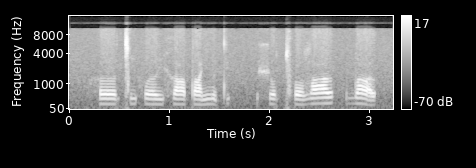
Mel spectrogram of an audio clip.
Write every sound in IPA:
h ɤː ǀ i f ɤː i̯ x ɤː tˤ i ɲ o tʲ | ʃ o ǀʰ u zˤ ɤː | dˤ ɤ

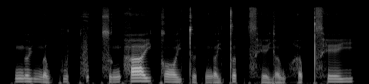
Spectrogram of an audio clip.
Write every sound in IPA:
n̪ ɵ˧ ɥ n̪ ɐ˨˩ w kʷ ɐ˧ t̚ f ʊ˥ k̚ s ʊ˨˥ ŋ h aː˥ j k ɔː˧ j t̪ ɵ˨ t̚ ŋ ɐ˨˧ j t̪ ɐ˥ t̚ t͡sʰ e˨˩ j ɐ˨˩ w h ɐ˨˥ p̚ t͡sʰ e˥ j

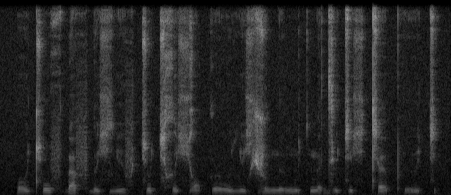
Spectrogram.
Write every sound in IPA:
o cʰ u f ɗ a f ɠ ɘ ç ʎ i f c u c x ɐ ç ɔ k ɹ u ʎ e ç ʐ u n ɨ ŋ o c n ɛ d j ɨ c ɘ ç cʰ ɛ pʰ ɨ c

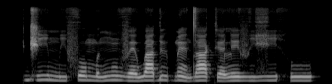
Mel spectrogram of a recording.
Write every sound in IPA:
d͡ʒ iː˦ m i˨ f o˧ m ə˨ ŋ ũ˧ v ɛ˨ w a˦ ɗ ɨ˦ ɓ ɛ̃˦˨ d aː˦ k ɛ˨ l e˦ v i˧ ɣ i˦ h u˧

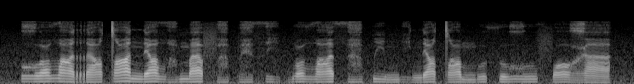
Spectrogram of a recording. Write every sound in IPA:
ɣ o˦˥ ðˤ a˦˨ r a˨˦ tˤ a˧˥˧ n ɛ˧˥˧ ðˤ i̤˨˦ m a˧˥˧ f a̤˨˦ p ɛ̤˨˦ θ i̤˦˨ ɓ u˧˥˧ ðˤ a˦˥ θ a̤˦˥ p i˦˨ m i̤˦˨ n ɛ˧˥˧ tˤ o˧˥˧ m u˧˥˧ θ u˦˥ ɣ u˦˥ f ɔ˧˥˧ ɣ a˦˨

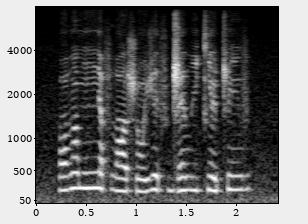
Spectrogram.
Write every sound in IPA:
ɵ˩˥ ðˤ ĩ˥ m nː e˥˩ f ðˤ i˩ ɐ̯ ʂ ɔ̃˩ ʒ e˥˩ f ɖ͡ʐ ɛ˩˥ β i˧ t͡ɕ ẽ˥˩ ʈ͡ʂ ĩ˥ v

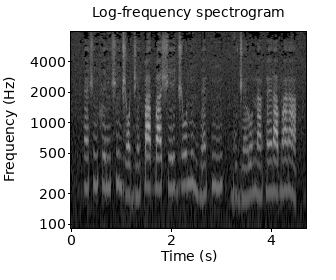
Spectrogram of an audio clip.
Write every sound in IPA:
ɛ̃˧ ʃ ĩ˧ f e˧ ɾ ĩ˧ ʃ ĩ˧ d͡ʒ ɔ˨ d͡ʒ ɛ̃˨˦ k͡p a˦ ɡ͡b a˦ ʃ e˦ d͡ʒ o˦ n ĩ˦˨ ɡ͡b ɛ̃˨˦ k ĩ˦ | ɡ u˨ d͡ʒ ɛ̃˨ l o˨˦ n ã˧ k͡p ɛ̃˦ ɾ a˧ b ã˦ ɾ ã˦˨

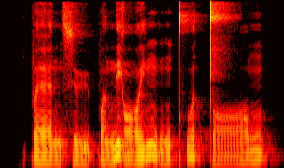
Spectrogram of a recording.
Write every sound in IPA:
p ɛː˨ n s yː˨˩ p ɐ˨˥ n j ɔː˨˥ j ŋ ɪ˨˥ ŋ kʷʰ ɐ˥ t̚ t̪ ɔː˨˥ m

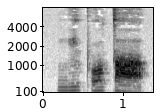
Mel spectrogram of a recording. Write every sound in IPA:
ŋ i lʲ pʼ o lˠ t a

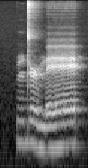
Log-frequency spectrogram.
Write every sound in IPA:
n d ə˞ m ɛː

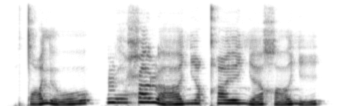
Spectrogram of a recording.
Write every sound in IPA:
tˤ ɛ˨˥ lʲ oː˨˥ | ɭ ɛ̤˥ ħ a˥ ɭ aː˨˥ ʎ i˥ qʰ eː˥ ʎ ɛ˨˥ χ ʌː˨˥ ʎ i˨˥

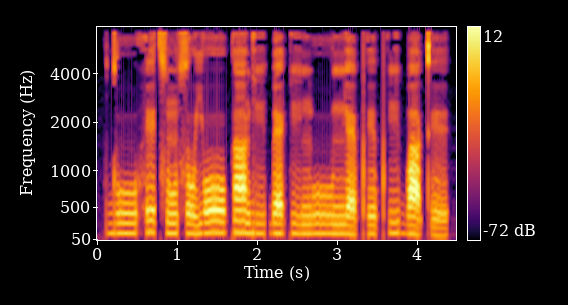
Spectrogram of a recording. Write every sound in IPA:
d uː˨ h ɪ˦ t͡s ũ˨ s ʊ˨ j oː˦ k ã˦ ɡ i˨ ɓ ɛ˨ k i˨ ŋ uː˨ ɲ ɛ˨ pʰ ɪ˨ pʰ i˦ b a˨ kʼ ɪ˨

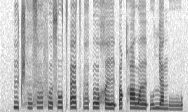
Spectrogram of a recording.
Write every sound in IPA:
y˨ t͡ʃʰ ɛ̤˨ s æ̤˦ f ɵ˨ s o˦ t͡sʼ æ˦ t͡sʼ æ̤˦ ʔ ɵː˦ χ eː˨ ʔ ɵ˦ qʰ e˦ lˠ eː˨ ʔ o̤˦ ʎ æ˨ ŋ o̤˨

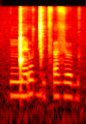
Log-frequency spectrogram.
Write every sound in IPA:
ŋ͡ǃ ɛ ɾ o ɡ͡ǀ i t͡sʼ ɐ z ɵ ɡ

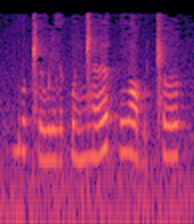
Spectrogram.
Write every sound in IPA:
b u ǁ ɯ w i z ʊ k͡p ʊ ŋ͡ǁ ə | w ɔ b ə ǁ ʊ

